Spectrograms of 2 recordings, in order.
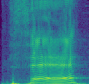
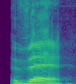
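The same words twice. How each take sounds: First: The th sound is voiceless, without vocal cord vibration. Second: The th sound is voiced, with vocal cord vibration. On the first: "you will not feel a vibration of the vocal cords" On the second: "This one is voiced because when you pronounce it, you will feel a vibration of the vocal cords"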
